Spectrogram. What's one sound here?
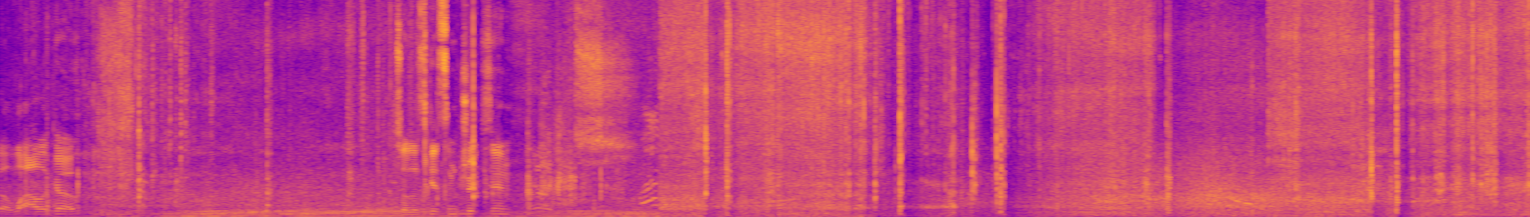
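Skateboard wheels roll on concrete with a low rumble.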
